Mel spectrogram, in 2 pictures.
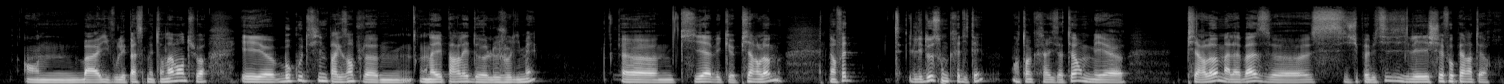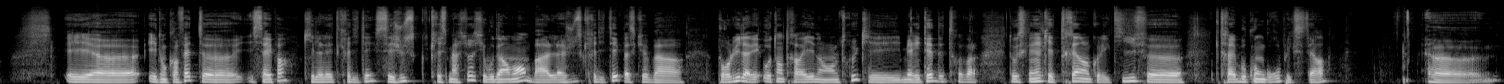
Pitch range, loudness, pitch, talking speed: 110-135 Hz, -18 LUFS, 115 Hz, 240 wpm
